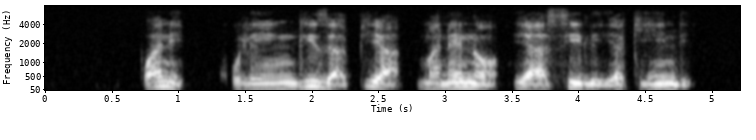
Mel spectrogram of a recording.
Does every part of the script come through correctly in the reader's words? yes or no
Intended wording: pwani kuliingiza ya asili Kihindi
no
